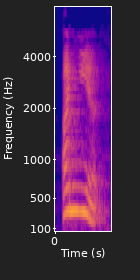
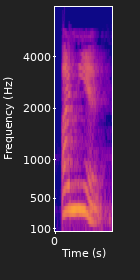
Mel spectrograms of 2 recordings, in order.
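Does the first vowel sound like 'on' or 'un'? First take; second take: un; un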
